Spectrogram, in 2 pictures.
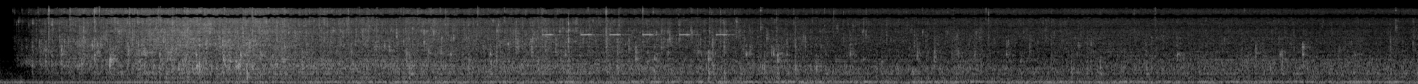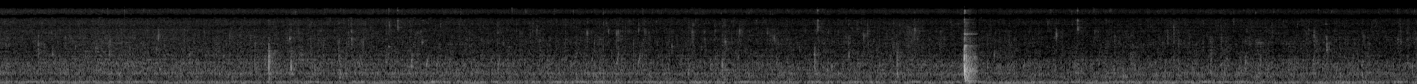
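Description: Food sizzling and crackling as it fries in hot oil in a pan. It starts suddenly and loud, then settles to a steadier, quieter sizzle. One sharp knock comes near the end.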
